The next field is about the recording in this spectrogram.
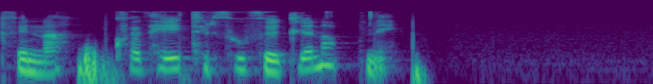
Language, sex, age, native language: Icelandic, female, 18-19, Icelandic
